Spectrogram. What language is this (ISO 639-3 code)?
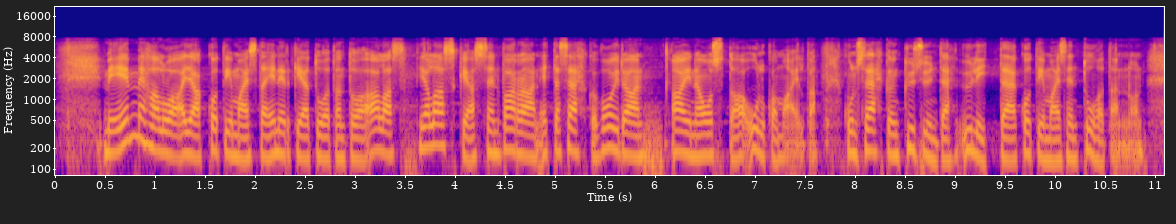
fin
